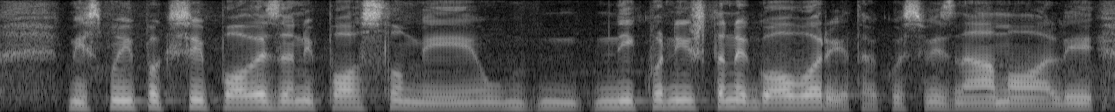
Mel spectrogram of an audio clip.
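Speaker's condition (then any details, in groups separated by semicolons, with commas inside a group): No condition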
